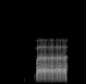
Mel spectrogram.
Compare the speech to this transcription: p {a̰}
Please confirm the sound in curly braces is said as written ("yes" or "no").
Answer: yes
